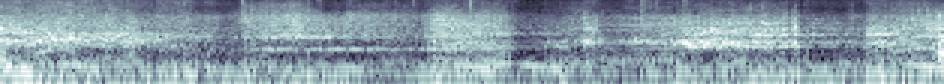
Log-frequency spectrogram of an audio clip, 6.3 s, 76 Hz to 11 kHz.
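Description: In Resident Evil 7, a car rams the player with a sustained, loud tire-squealing skid and a roaring engine that fill the whole stretch without pause.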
